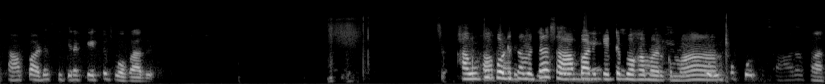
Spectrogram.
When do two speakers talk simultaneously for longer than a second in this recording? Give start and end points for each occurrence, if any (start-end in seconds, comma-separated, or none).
4.8-6.9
